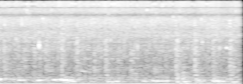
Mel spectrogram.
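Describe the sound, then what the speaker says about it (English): Jamaican festival dumplings frying in oil, giving a soft, steady sizzle and crackle with faint low tones underneath, close but fairly quiet. "Make sure that your festival is fried nicely and on both sides"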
